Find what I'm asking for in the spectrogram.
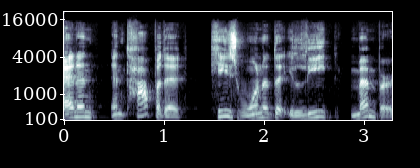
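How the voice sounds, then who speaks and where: A man with a non-native accent and vocal fry talks at a moderate pace with very wide pitch swings, on a very clean recording with a silent background. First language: Korean. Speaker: Bible teacher. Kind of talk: Bible study lecture. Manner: halting, with fillers.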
